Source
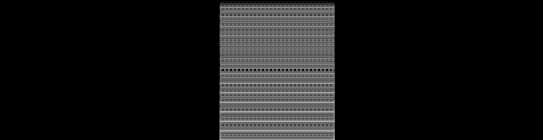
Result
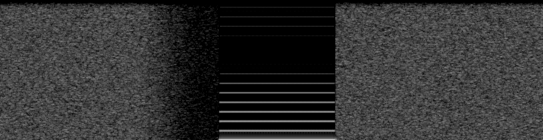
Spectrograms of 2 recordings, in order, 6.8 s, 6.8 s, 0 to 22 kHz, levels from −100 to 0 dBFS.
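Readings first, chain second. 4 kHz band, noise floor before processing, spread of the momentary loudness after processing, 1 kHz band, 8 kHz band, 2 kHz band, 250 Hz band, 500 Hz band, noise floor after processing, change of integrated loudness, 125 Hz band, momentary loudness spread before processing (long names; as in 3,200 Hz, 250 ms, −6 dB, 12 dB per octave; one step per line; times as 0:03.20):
−13.0 dB, below −85 dBFS, 10 LU, −8.5 dB, −17.0 dB, −10.5 dB, can't be measured, −9.5 dB, −72 dBFS, −17.5 dB, +16.0 dB, 5 LU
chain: expanding power law on the bin magnitudes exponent 3.5
reversed playback
upward compression, threshold −44 dBFS
reversed playback
level +18 dB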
